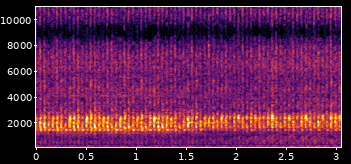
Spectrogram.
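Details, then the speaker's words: Toyota 2L diesel van at idle after replacing one cylinder's connecting rod bearings suspected of causing knocking: even low rumble and steady clatter, no rod knock. Normal diesel idle after repair. "ประมาณนี้นะครับเสียงมันน่าจะเงียบสุดได้เท่านี้หรือเปล่าผมไม่แน่ใจเพราะว่าเสียงไมตี้มันก็จะเป็นเอกลักษณ์เสียงเครื่องไมตี้2Lประมาณนี้หรือเปล่าครับพี่น้อง"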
